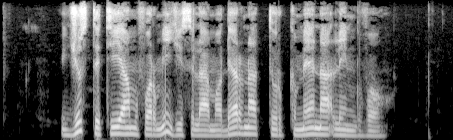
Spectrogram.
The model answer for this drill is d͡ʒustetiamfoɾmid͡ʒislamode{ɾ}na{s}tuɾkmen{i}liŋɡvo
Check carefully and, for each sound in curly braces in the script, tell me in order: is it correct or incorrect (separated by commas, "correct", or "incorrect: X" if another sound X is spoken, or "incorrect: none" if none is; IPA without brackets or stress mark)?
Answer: correct, incorrect: none, incorrect: a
